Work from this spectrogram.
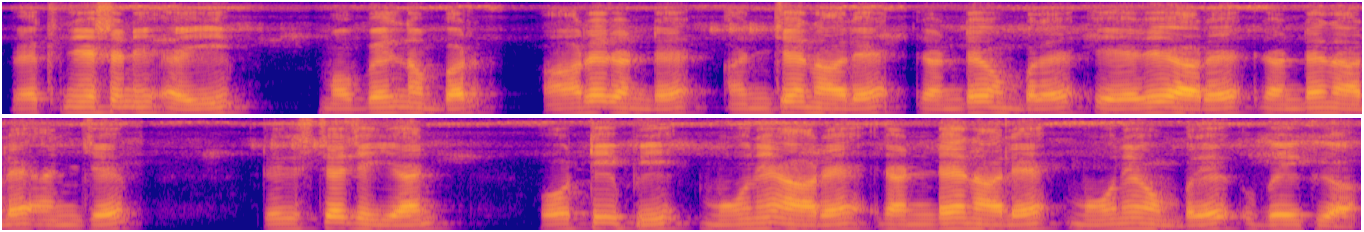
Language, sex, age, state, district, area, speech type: Malayalam, male, 60+, Kerala, Wayanad, rural, read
